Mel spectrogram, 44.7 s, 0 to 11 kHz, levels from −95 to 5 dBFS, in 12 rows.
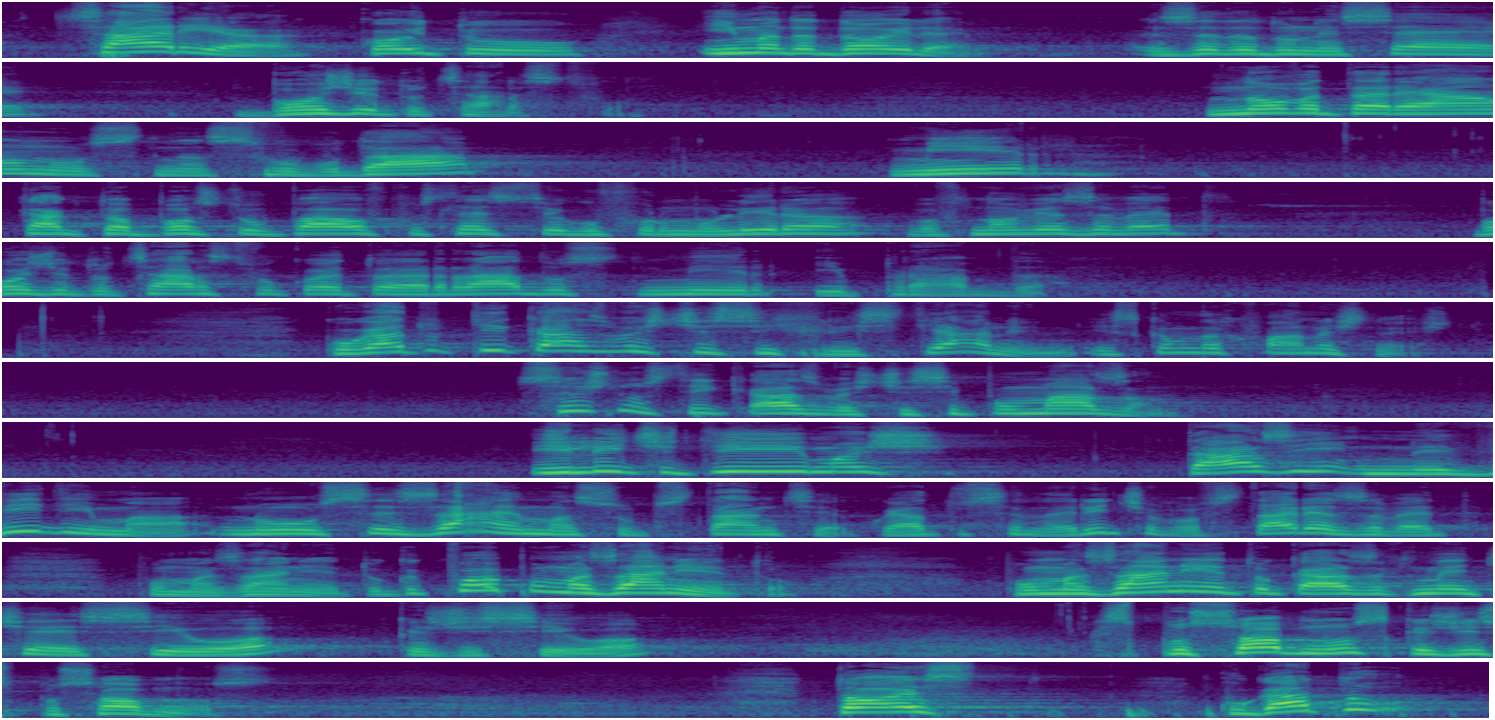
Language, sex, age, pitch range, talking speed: Bulgarian, male, 30-49, 170-240 Hz, 105 wpm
